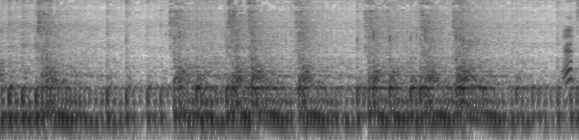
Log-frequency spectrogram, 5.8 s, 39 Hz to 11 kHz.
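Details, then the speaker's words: 125cc pit bike with Mikuni-clone VM22 26mm carb, after freeing a jammed throttle cable and setting the idle screw: steady, even low thumping single-cylinder idle without stumbling; idle speed correct and engine healthy. "hey hey let's go ahead and set that idle screw now that's a good sound right there that's what you want to hear"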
